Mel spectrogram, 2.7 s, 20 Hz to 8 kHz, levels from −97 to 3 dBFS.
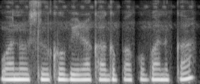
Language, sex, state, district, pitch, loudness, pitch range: Garo, female, Meghalaya, South Garo Hills, 185 Hz, -13 LUFS, 185-190 Hz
